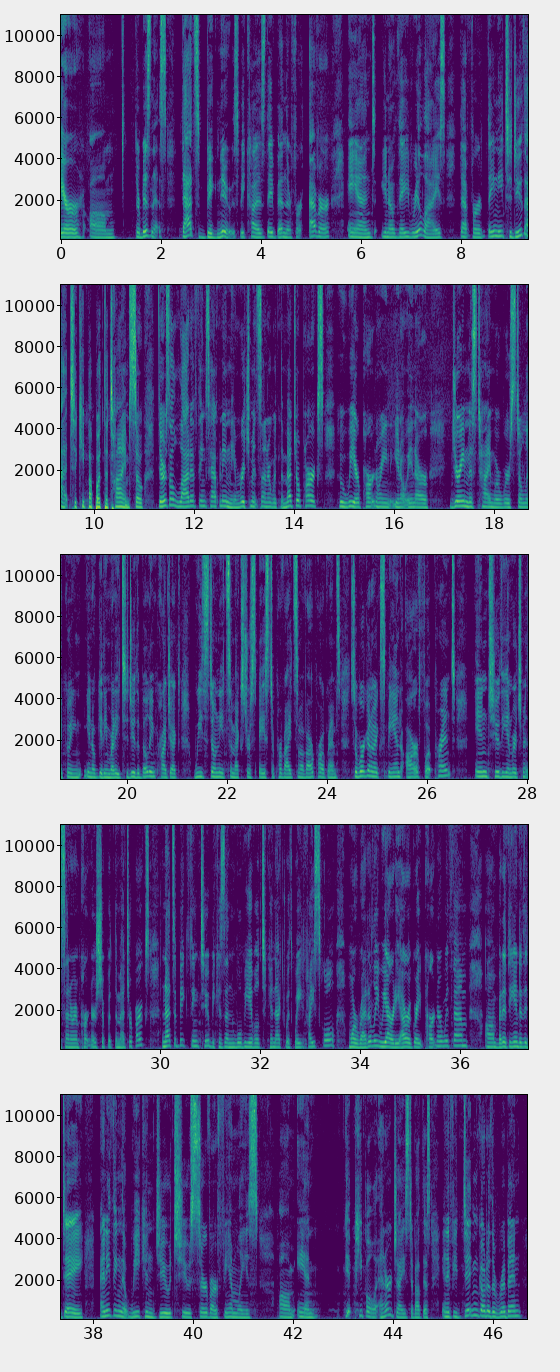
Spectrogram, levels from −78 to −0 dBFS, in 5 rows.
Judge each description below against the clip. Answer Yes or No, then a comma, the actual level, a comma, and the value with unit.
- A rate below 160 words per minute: No, average, 200 wpm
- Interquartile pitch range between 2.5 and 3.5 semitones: Yes, average, 2.8 semitones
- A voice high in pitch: Yes, high, 205 Hz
